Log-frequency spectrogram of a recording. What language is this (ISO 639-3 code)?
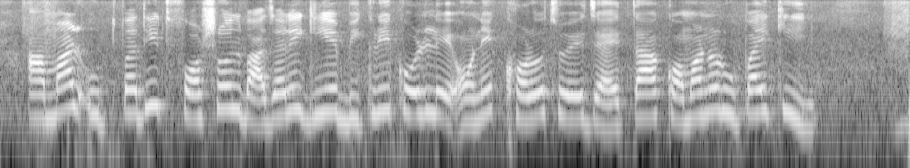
ben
